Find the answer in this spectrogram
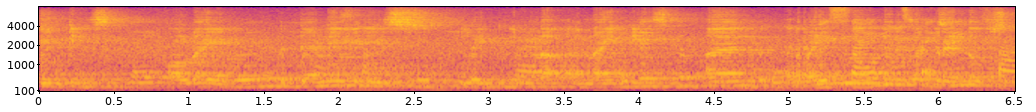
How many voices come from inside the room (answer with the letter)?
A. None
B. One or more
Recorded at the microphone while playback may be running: B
